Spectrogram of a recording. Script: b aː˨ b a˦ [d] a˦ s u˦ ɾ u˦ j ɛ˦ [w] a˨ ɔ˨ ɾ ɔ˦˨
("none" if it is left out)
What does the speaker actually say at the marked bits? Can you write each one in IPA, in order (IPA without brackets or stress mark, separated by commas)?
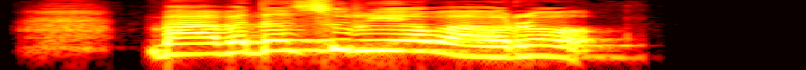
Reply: d, w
